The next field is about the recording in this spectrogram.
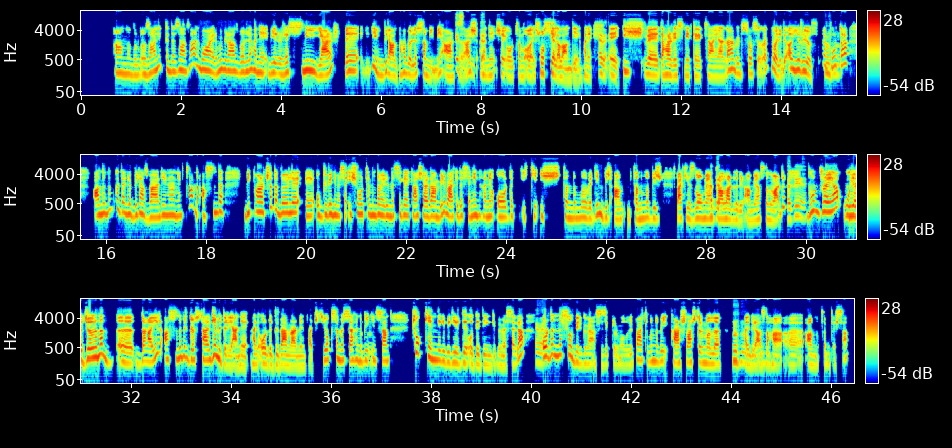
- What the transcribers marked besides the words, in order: other noise
- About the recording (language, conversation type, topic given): Turkish, podcast, Yeni bir gruba katıldığında güveni nasıl kazanırsın?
